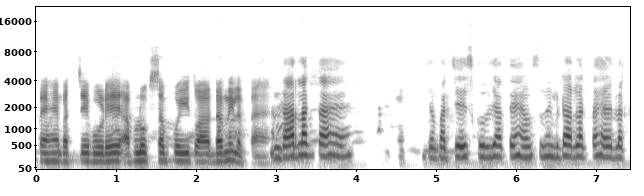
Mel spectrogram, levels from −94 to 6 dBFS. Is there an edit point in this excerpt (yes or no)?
no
